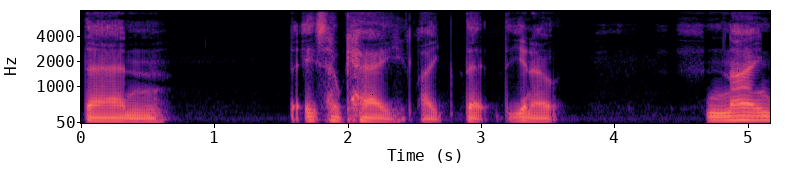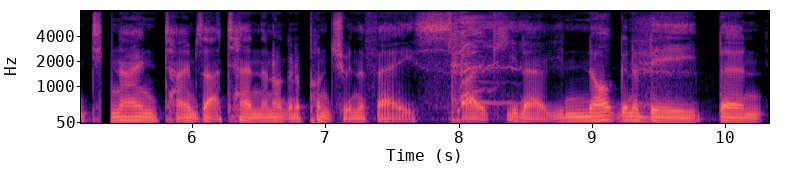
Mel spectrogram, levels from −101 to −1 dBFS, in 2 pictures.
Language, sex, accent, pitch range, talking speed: English, male, British, 85-110 Hz, 175 wpm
